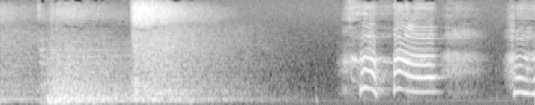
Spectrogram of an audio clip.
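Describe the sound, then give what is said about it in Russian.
Two heavy, booming thuds of frightening footsteps, each trailing off in a low rumble, followed by a few strained, wavering vocal cries. “Раздаются чьи-то страшные шаги.”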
